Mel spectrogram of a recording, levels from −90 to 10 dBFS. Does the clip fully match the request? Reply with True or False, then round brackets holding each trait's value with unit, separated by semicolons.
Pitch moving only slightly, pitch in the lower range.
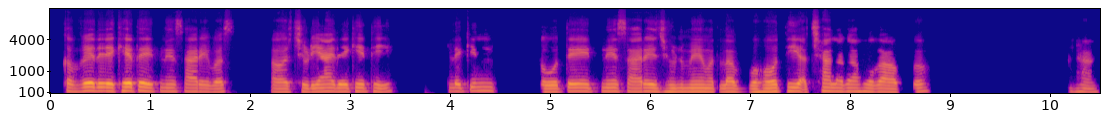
False (1.6 semitones; 145 Hz)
